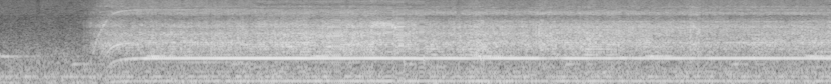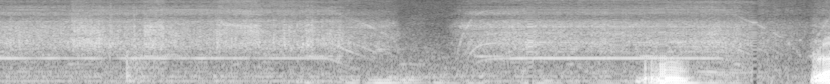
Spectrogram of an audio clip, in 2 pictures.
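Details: Steady high-pitched whine of a high-speed surgical drill running in bursts with operating room background noise, during unilateral biportal endoscopic spine surgery.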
